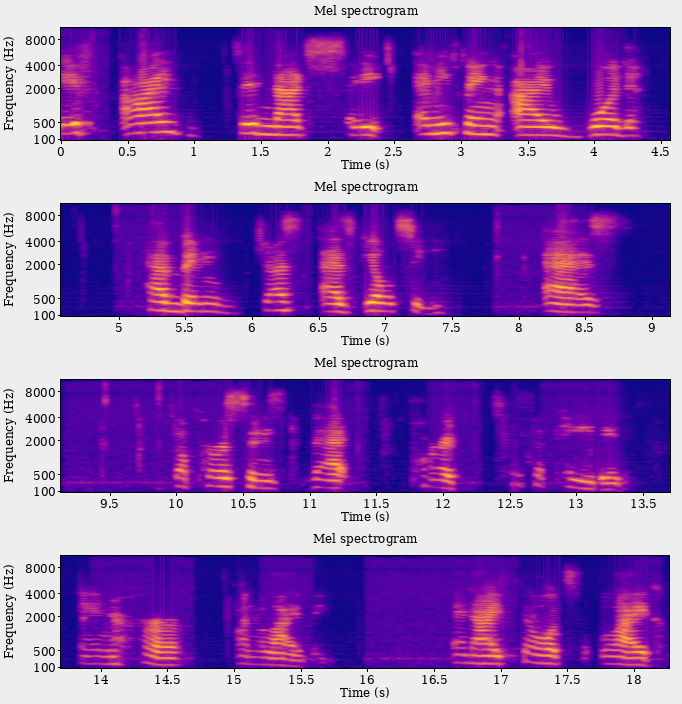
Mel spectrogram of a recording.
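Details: Adult woman with a self-described speech impediment, which she calls her disability; the host notes she works through challenges with her speech; real: speech impediment.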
